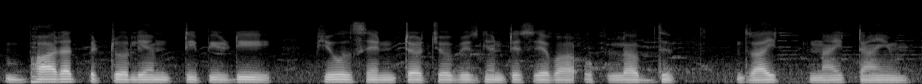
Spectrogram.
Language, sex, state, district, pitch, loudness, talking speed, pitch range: Hindi, male, Bihar, Supaul, 110 Hz, -20 LUFS, 85 wpm, 105-115 Hz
